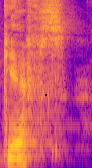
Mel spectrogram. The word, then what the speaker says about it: GIFs: Pages were covered in marquees, animated GIFs, that's right, I pronounce it with a hard G, you may pronounce it with a soft G, I don't know, and it was incredibly important to have a guest book.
